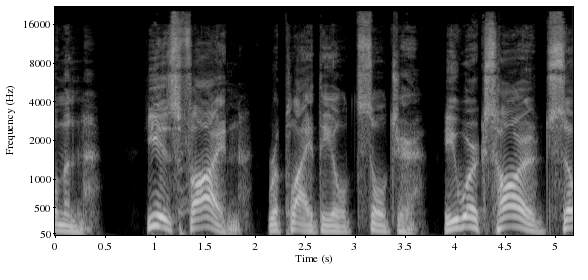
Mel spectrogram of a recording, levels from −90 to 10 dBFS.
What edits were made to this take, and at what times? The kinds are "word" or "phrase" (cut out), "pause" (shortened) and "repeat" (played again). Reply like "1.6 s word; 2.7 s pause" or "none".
none

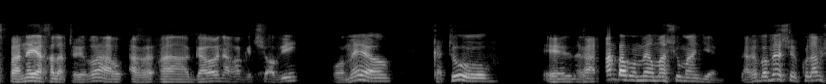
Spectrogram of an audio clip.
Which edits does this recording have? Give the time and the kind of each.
none

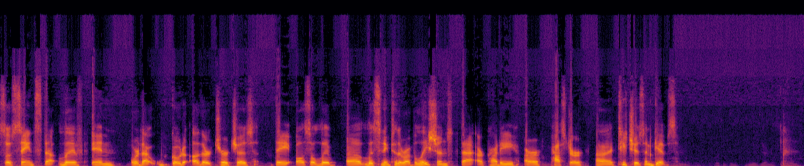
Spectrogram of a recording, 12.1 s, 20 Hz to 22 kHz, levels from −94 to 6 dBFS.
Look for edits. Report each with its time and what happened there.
1.3 s pause; 5.1 s pause; 6.9 s pause; 8.8 s pause

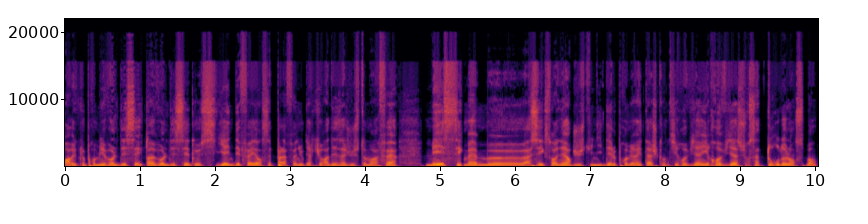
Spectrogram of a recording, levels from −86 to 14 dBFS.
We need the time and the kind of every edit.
1.1 s word; 1.7 s word; 3.2 s phrase; 5.3 s word; 6.8 s phrase

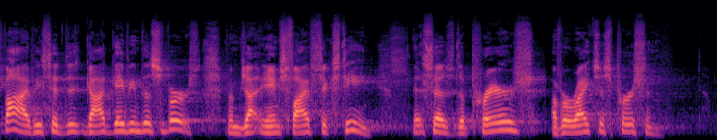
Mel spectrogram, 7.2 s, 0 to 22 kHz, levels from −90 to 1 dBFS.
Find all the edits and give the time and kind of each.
5.4 s pause

